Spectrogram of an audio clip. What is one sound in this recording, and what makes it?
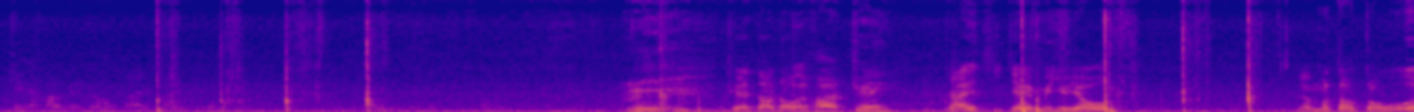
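A plastic spoon clicks and scrapes against a plastic bowl.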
